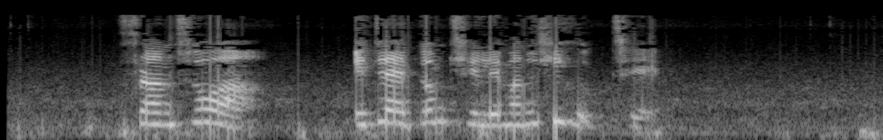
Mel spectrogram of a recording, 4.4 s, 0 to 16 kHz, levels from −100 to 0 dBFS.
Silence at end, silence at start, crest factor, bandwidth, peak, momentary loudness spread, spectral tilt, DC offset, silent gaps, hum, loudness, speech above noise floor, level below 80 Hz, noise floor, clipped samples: 0 s; 0.1 s; 20 dB; 11.5 kHz; -6 dBFS; 17 LU; -3.5 dB/octave; under 0.1%; none; none; -23 LUFS; 29 dB; -54 dBFS; -53 dBFS; under 0.1%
